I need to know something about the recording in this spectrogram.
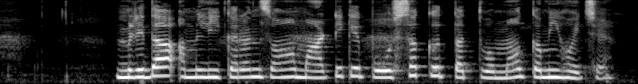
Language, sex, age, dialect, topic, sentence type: Maithili, female, 18-24, Eastern / Thethi, agriculture, statement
